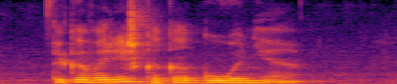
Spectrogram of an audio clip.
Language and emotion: Russian, neutral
